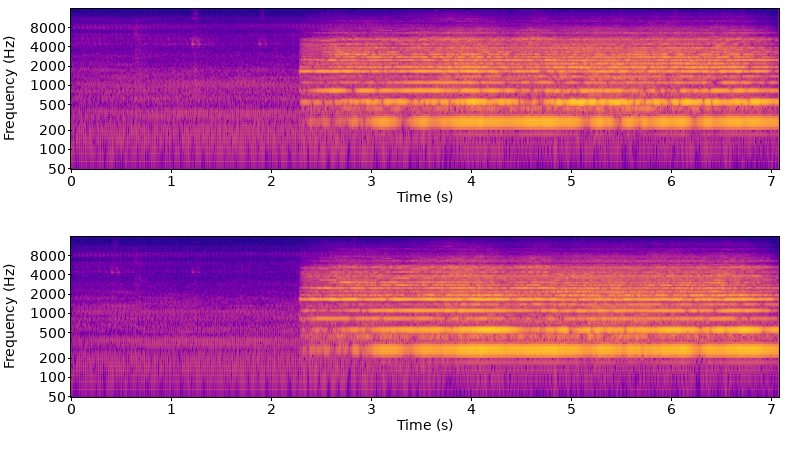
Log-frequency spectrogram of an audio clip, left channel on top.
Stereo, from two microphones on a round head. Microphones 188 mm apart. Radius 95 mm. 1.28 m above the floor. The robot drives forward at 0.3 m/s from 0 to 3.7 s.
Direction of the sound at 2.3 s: 25° left (ahead or behind).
